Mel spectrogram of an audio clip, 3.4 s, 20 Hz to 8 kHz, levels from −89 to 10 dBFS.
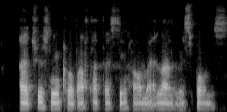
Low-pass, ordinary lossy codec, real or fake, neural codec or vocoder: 7.2 kHz; none; fake; codec, 16 kHz, 16 kbps, FunCodec, trained on LibriTTS, 50 frames a second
